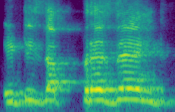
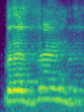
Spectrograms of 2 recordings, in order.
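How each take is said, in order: First: It is a present, slow, leaning hard on present; stress on present. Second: Said in the usual way. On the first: Shown as a demonstration. Teacher tells students to say the word with force, stressed. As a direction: press the word present firmly. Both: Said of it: "जोर लगा के word बोलो".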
